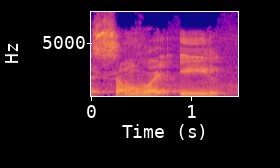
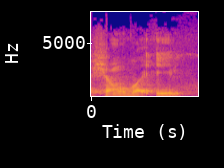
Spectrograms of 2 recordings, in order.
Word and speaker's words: سموئیل: 20 سال کے بعد اپنے دور کے نبی حضرت سموئیل اور دوسرا ایک تلفظ ہے شین کے ساتھ بھی ہے شموئیل, سموئیل اور شموئیل, شم عربی زبان میں اس کو سین کو شین بنا دیا گیا ہے.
